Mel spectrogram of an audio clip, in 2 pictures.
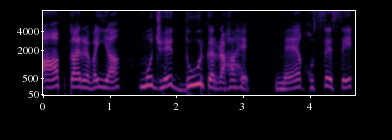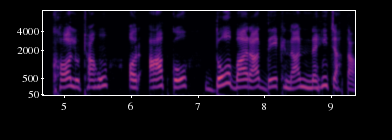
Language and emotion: Urdu, angry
